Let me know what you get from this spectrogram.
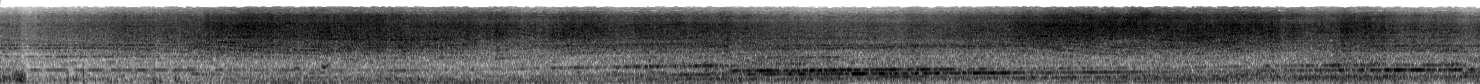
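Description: A train passing close by: a steady rush of wheels on the rails, with several whining tones that slowly rise in pitch from about six seconds in.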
